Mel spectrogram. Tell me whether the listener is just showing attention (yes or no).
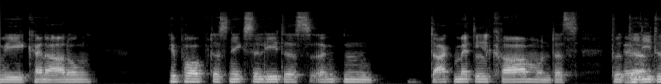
yes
